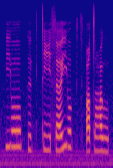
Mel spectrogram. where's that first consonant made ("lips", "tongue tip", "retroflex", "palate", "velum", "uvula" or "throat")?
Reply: palate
